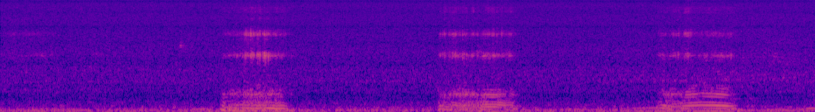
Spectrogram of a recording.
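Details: Three loud, rumbling snores during sleep at a slow, steady breathing pace with quiet room hum between.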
